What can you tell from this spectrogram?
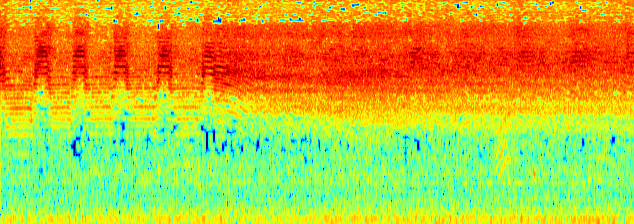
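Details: Many cicadas packed together like bees, calling simultaneously in summer, opening with a quick series of pulsing buzzes that fade into a smooth, continuous high-pitched drone.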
